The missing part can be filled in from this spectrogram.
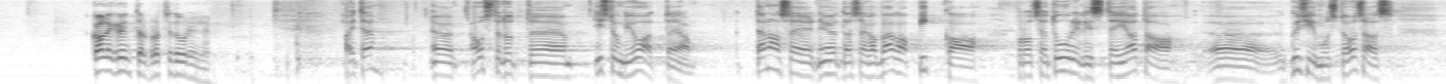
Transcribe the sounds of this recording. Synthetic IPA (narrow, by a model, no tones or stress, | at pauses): kɑleɡɾynt̪ːˑɑlprot̪sed̪uːɾine | ɑ̰jt̪æ | ɑwst̪ɑt̪ud̪ | ist̪uŋɡijuɦɑt̪ːˑɑjɑ̰ | t̪ænɑse̞niøːld̪ɑseɡ̥ɑvæɡ̥ɑpikːˑɑpro̞t̪se̞d̪uːɾilist̪e̞jɑt̪ɑ | kysʲimust̪e̞o̞sɑs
